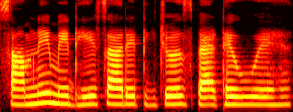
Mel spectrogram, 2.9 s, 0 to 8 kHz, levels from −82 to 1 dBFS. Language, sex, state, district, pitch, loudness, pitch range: Hindi, female, Jharkhand, Garhwa, 210 Hz, -18 LUFS, 210-220 Hz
